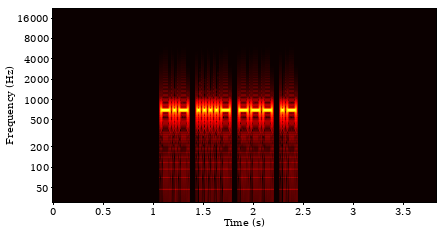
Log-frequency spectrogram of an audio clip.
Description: Morse code, heard as a keyed tone, about 39 wpm, 700 Hz. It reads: K4OA
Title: USA Call Signs - 4 Characters - Repeated 2x - 40wpm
